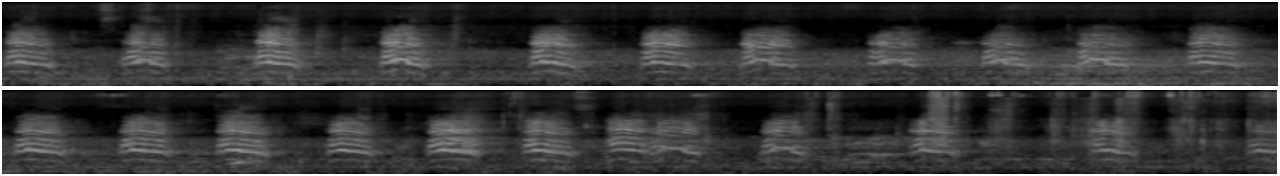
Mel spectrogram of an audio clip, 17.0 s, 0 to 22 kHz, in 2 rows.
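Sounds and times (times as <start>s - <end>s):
gull calling: 3.6s - 13.9s.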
